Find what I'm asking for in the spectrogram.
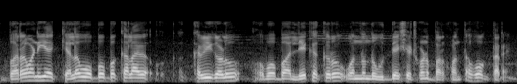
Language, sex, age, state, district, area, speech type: Kannada, male, 60+, Karnataka, Bellary, rural, spontaneous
